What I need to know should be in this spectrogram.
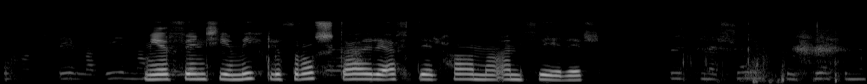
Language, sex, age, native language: Icelandic, male, 11, Icelandic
